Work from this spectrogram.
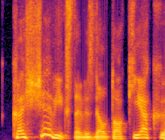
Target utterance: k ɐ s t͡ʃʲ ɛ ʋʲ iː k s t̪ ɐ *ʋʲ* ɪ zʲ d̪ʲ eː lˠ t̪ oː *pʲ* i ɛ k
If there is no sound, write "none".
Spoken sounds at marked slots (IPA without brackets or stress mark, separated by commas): ʋʲ, kʲ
